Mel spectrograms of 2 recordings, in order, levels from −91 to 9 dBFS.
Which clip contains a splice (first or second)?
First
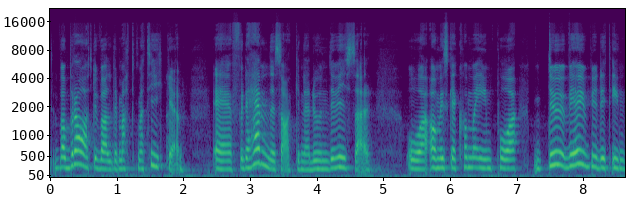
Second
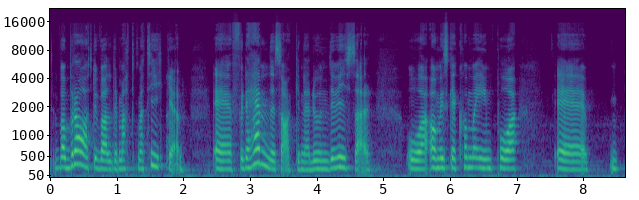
first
